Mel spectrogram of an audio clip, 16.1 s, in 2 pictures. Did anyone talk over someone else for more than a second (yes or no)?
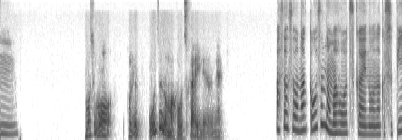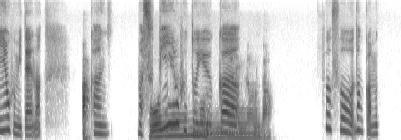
yes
